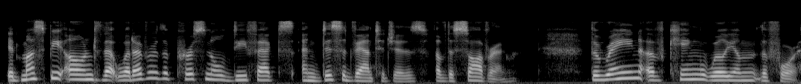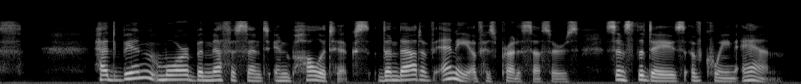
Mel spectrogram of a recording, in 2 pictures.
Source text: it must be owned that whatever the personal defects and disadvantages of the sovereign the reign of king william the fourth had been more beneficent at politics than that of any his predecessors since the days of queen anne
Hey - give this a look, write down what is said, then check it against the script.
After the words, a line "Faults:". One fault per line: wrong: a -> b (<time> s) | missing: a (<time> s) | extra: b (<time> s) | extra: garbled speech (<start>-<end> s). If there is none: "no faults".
it must be owned that whatever the personal defects and disadvantages of the sovereign the reign of king william the fourth had been more beneficent in politics than that of any of his predecessors since the days of queen anne
Faults:
wrong: at -> in (10.7 s)
extra: of (12.7 s)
